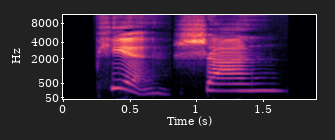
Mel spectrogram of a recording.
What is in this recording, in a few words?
"pian4shan1", chinese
